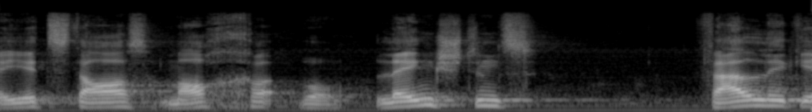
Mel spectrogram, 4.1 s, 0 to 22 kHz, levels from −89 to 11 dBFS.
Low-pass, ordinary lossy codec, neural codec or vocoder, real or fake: 14.4 kHz; none; none; real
